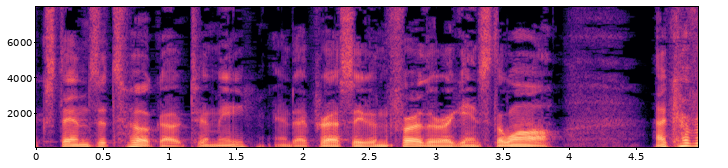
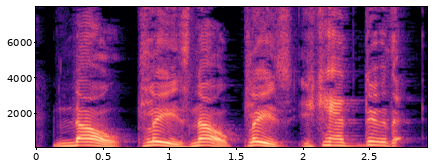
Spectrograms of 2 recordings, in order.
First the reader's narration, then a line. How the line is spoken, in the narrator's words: I begin yelling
